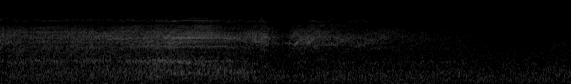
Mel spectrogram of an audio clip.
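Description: Small tyres hiss and crunch over packed snow.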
